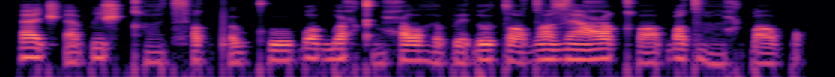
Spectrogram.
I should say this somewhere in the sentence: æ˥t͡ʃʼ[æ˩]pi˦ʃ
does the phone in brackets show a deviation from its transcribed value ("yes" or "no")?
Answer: no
